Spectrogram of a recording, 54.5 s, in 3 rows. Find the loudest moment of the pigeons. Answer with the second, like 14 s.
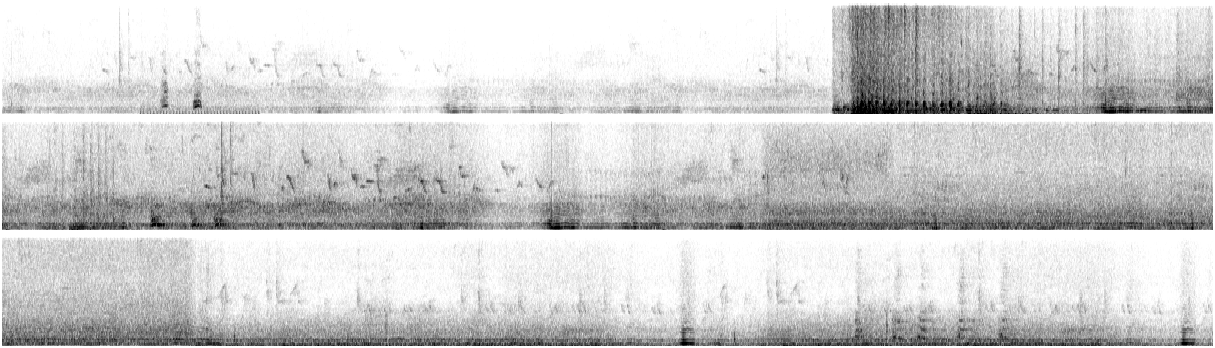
13 s.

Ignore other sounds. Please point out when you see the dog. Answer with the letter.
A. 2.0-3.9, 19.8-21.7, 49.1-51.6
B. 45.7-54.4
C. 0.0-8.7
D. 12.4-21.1
A.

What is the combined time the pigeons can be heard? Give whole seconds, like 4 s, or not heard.
9 s.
